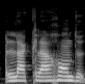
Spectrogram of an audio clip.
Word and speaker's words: La Claranda: on prononce La Clarande depuis le début, puisque ça se prononce comme ça. – C'est ça. – Mais en réalité, ça s'écrit La Claranda.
